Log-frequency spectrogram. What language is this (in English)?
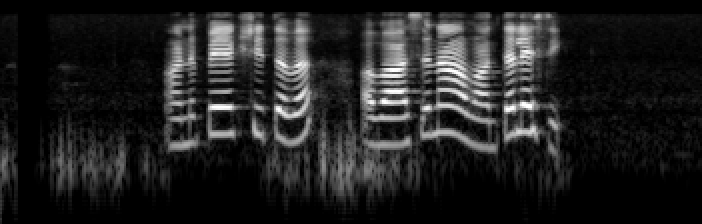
Sinhala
